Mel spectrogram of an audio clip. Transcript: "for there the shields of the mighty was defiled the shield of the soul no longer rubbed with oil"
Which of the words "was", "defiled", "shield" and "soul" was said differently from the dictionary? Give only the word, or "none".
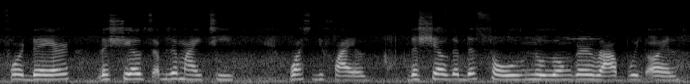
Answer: was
